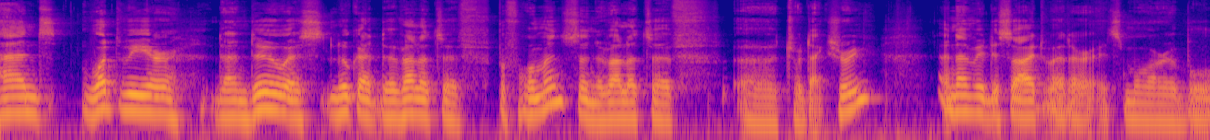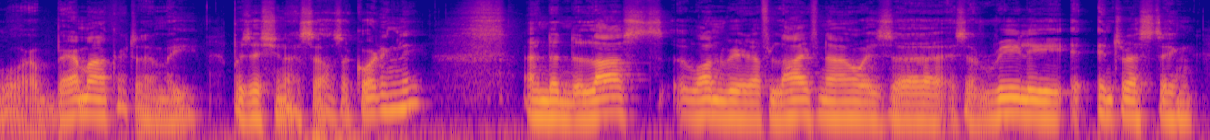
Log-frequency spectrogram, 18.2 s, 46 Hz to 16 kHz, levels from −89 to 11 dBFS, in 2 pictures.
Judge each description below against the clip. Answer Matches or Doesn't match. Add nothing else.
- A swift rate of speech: Doesn't match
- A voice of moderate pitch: Doesn't match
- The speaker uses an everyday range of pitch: Matches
